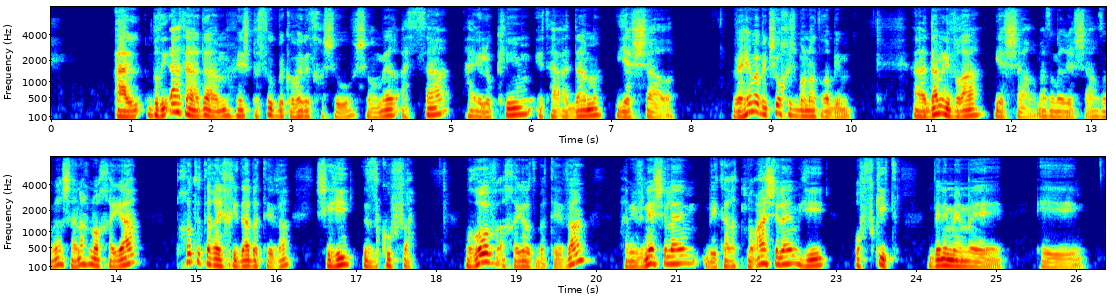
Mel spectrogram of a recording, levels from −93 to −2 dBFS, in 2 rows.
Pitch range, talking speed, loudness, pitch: 100-125 Hz, 115 wpm, -18 LUFS, 115 Hz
